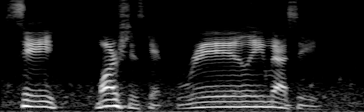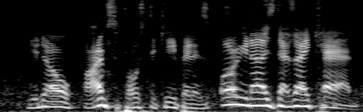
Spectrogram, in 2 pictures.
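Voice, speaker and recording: A man's voice: medium pitch, lively intonation, takes it slowly, a little hiss or hum. A man playing a folksy, laid-back but grumbling keeper of a magical marsh in an amateur audio drama. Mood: defensive.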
